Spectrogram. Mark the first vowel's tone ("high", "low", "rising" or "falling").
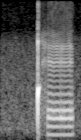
low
